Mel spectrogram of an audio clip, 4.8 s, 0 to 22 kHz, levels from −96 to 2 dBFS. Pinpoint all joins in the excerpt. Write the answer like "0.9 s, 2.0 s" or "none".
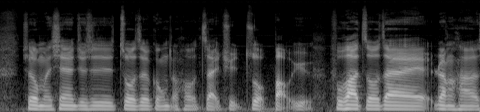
1.7 s, 3.1 s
